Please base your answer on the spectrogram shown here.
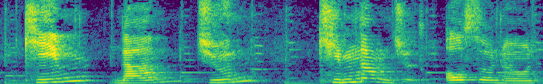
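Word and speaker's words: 김남준: video you are going to learn how to pronounce BTS members Korean names correctly then let's start the first name is Kim namjun Kim Nam Jun Kim Nam Jun Kim Nam Jun also known as RM yes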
